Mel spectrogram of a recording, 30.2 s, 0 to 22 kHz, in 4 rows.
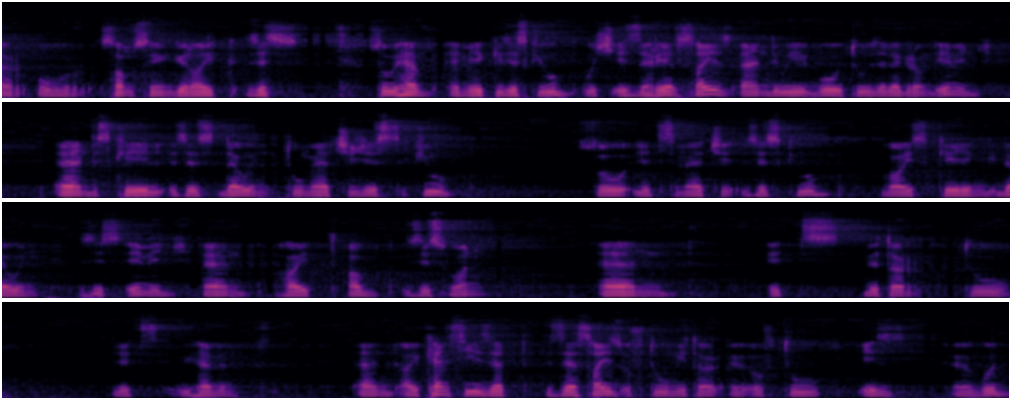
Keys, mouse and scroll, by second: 3.4-6.5 middle drag, 6.5-8.3 drag, 8.7-10.7 drag, 14.8-30.2 drag.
